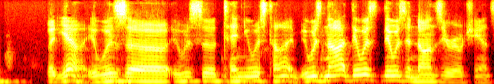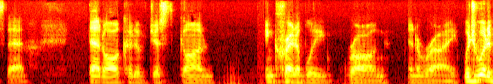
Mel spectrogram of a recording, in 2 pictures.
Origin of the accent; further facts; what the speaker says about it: Queens, New York, United States; I was born in Queens. I was raised in Queens.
